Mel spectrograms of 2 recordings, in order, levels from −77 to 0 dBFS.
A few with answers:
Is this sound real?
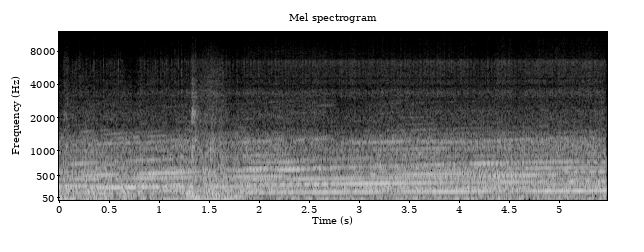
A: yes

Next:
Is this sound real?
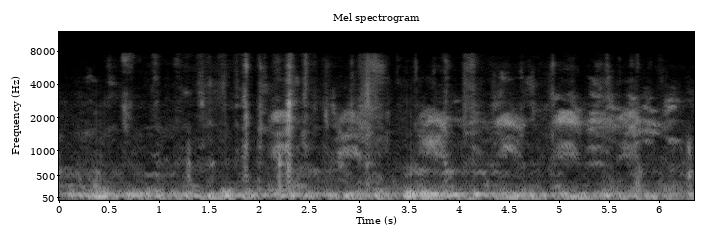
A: no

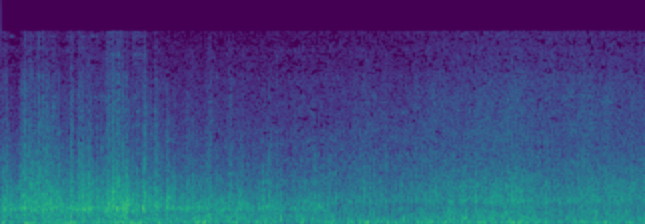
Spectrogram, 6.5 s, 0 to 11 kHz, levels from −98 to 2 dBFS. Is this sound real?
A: yes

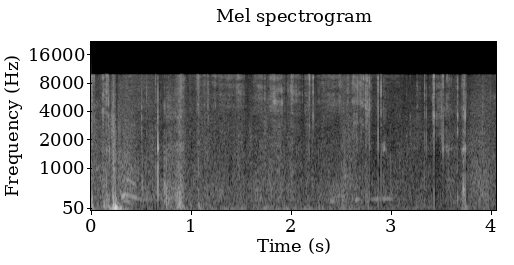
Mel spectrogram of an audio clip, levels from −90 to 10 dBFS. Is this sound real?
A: yes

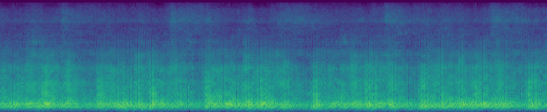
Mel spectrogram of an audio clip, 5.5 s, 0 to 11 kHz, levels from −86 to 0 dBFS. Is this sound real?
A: no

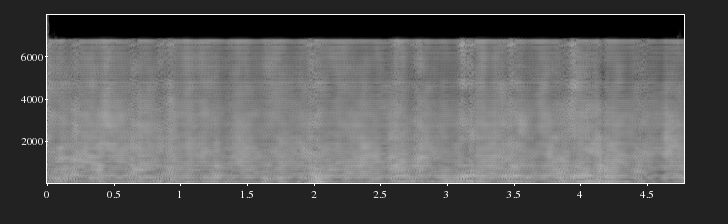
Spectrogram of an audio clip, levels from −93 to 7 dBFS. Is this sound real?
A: no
